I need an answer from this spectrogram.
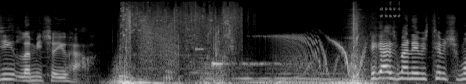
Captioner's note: air whooshing; electronic chiming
